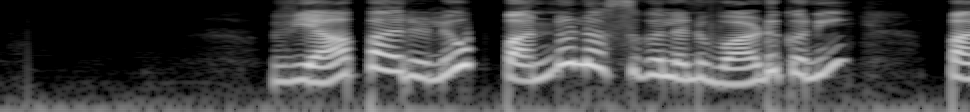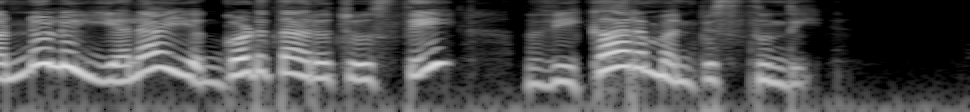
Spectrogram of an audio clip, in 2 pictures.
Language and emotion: Telugu, disgusted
